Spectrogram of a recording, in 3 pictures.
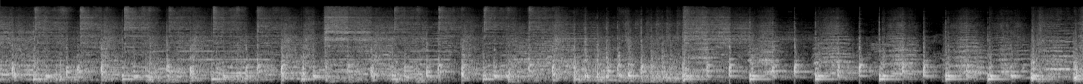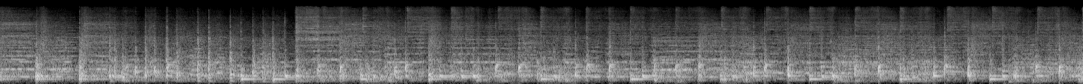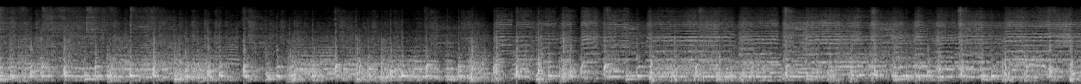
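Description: Brazilian fanfarra (marching band) playing: trumpets carry the melody over marching drums, with the sustained brass notes and the drumming continuing unbroken throughout.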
